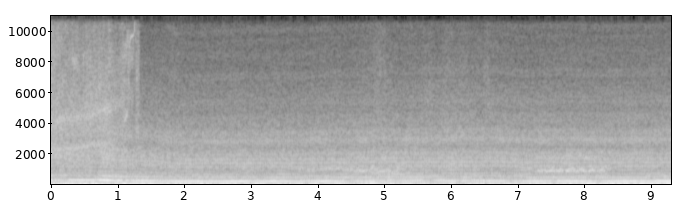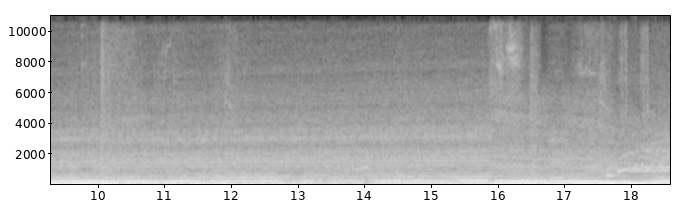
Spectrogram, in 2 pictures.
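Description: A car engine roars at high revs, dipping briefly with each gear change.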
